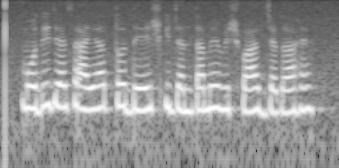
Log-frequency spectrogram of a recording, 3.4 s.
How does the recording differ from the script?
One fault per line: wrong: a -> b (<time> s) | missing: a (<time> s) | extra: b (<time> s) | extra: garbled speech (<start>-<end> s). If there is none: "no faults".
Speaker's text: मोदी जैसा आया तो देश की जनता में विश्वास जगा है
no faults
